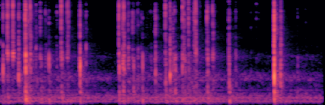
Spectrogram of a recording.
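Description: Typing on a computer keyboard: quick runs of keystrokes with short pauses between them, and one louder keystroke near the end.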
